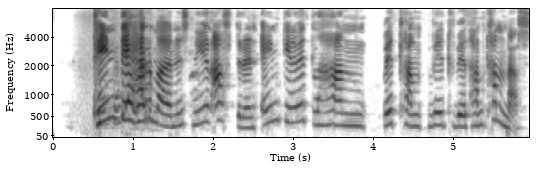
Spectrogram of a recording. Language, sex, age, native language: Icelandic, female, 11, Icelandic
